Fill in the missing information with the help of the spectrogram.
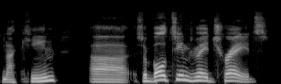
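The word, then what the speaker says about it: Naquin: And Nakin, Tyler Nakin says it's supposed to be pronounced Nakin.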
